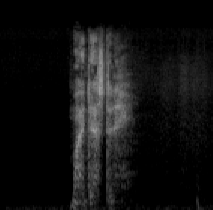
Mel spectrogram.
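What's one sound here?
A man cries out sharply.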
